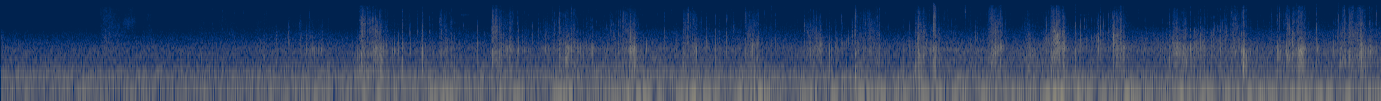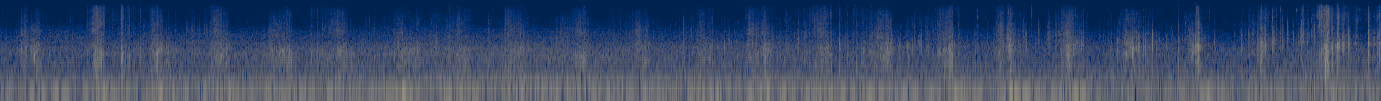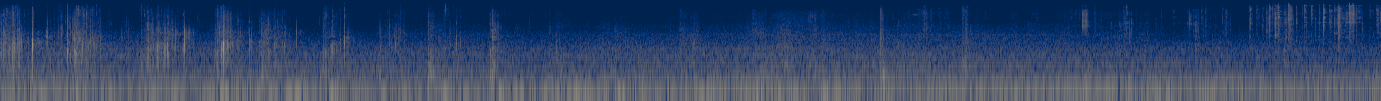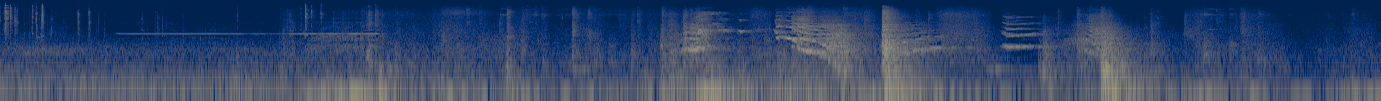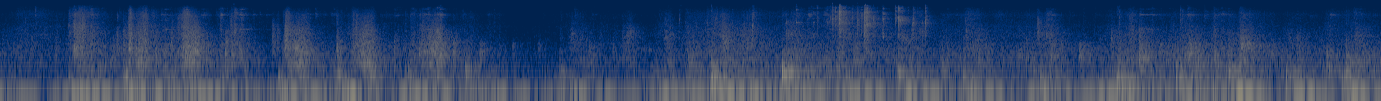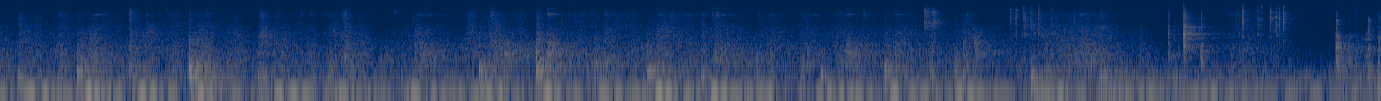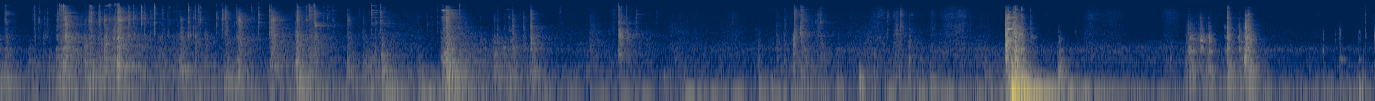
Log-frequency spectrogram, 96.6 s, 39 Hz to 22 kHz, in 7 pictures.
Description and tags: A person approaches the entrance, opens the door with an electronic lock, goes up the stairs, opens the door to the apartment, enters and writes down the lock.
Recorder: Tascam DR-40.
Recorded at 2016-03-24.
door, entrance, footsteps, ground, lock, stair, steps, walking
